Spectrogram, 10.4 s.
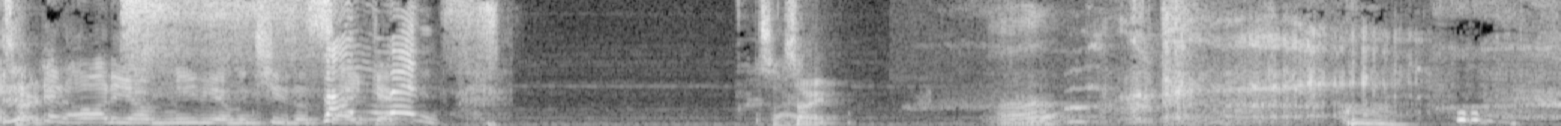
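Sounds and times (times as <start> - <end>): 
speech: 0.1 - 3.4, 5.0 - 5.7, 6.6 - 8.0
person clearing throat: 7.4 - 9.6.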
